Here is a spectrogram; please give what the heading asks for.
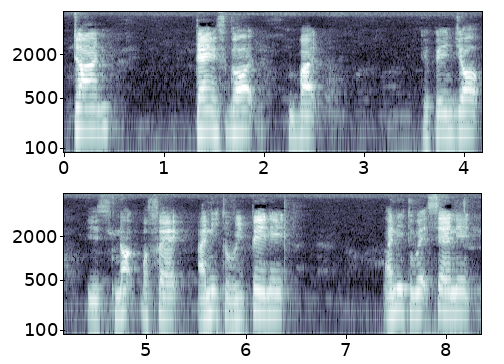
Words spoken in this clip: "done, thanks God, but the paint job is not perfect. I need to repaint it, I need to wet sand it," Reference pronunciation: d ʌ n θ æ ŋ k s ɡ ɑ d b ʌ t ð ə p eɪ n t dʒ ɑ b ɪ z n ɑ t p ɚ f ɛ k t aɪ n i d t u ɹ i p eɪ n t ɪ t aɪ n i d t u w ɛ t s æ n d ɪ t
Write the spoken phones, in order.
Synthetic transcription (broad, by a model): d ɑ n t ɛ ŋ k s ɡ ɑ d b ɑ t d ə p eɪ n dʒ ɑ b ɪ s n ɑ t p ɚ f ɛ k t aɪ n i d t u ɹ i p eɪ n ɪ t aɪ n i d t u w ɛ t s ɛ n ɪ t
